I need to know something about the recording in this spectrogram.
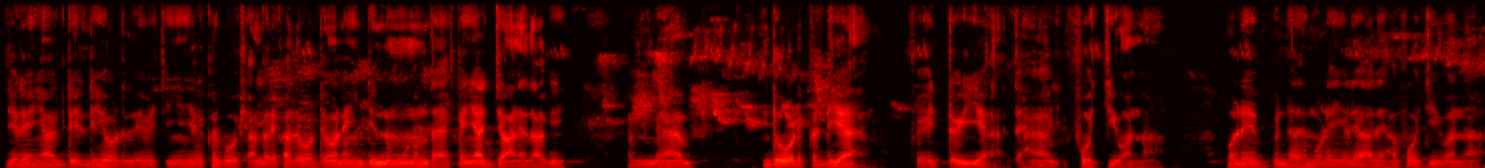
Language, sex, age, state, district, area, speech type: Dogri, male, 18-30, Jammu and Kashmir, Kathua, rural, spontaneous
